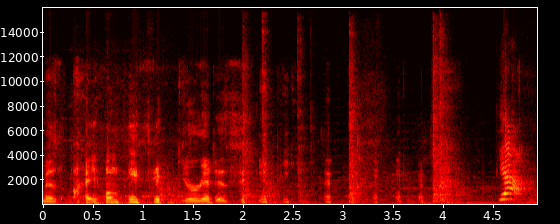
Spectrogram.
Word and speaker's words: Eurydice: Yeah, Eurydice. Dissy is the pronunciation.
